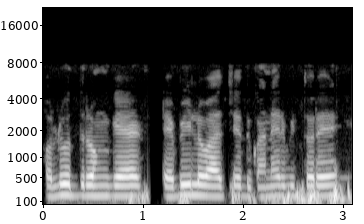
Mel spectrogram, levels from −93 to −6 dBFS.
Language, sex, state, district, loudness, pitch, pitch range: Bengali, male, Assam, Hailakandi, -17 LUFS, 170 Hz, 165-175 Hz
